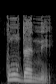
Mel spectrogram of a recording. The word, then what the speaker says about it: condamner: envoyer chercher condamner pour remember we don't pronounce this m here condamner condam condamner pour servir à servir à se mettre en route.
